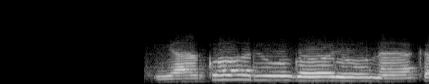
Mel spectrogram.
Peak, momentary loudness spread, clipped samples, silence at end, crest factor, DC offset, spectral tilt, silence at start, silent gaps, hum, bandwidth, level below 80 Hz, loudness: -6 dBFS; 6 LU; under 0.1%; 0 s; 12 dB; under 0.1%; -9 dB/octave; 1.55 s; none; none; 3.8 kHz; -68 dBFS; -17 LUFS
